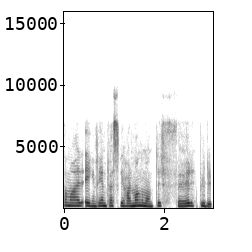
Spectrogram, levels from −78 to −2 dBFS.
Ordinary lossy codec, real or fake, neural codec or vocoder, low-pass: Opus, 16 kbps; real; none; 7.2 kHz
